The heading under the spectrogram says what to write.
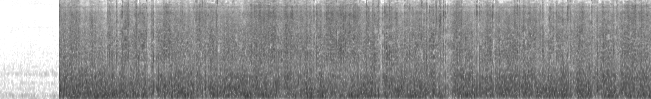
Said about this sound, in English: Let's do that video. If we'll show the fireworks video right there, Ryan,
